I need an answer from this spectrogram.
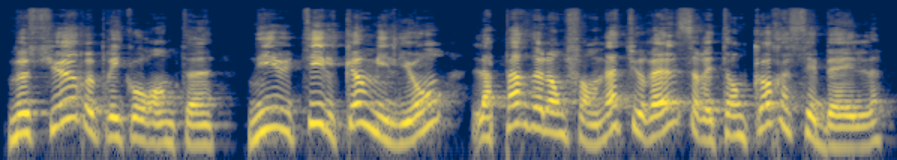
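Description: A woman voicing a cool, calculating male agent in an audiobook, who sounds smooth and reassuring. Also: medium pitch, big pitch swings, normal speed. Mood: calm scheming. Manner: smooth, reassuring, coolly persuasive.

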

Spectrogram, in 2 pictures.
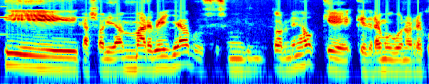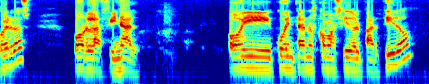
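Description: A man's voice: fairly high pitch, normal speed, a little mellow. A man in his forties hosting a padel vlog, interviewing a player outdoors at a tournament with a handheld mic, upbeat and prompting. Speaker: vlogger and interviewer.

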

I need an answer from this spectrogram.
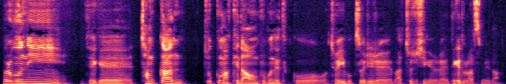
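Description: A young man in his twenties, an idol singer, chats playfully on a solo livestream, reading and answering fan comments while seated at a desk in a small indoor room. His voice is medium-pitched and a little mellow, at a moderate pace with hardly any pauses. The recording is dry.

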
